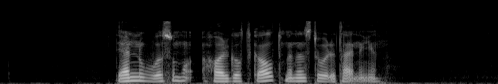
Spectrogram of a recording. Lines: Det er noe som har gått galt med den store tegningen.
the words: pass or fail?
pass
